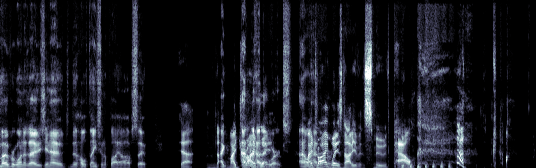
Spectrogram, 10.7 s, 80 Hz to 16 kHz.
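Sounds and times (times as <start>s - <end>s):
speech: 0.0s - 3.0s, 3.6s - 10.7s
laughter: 6.0s - 6.6s, 7.9s - 9.5s
person clearing throat: 9.8s - 10.7s.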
